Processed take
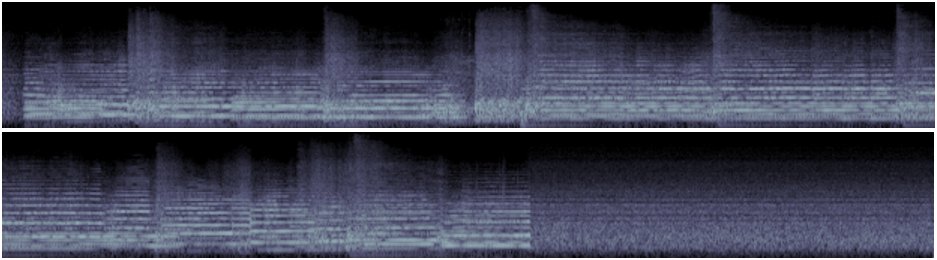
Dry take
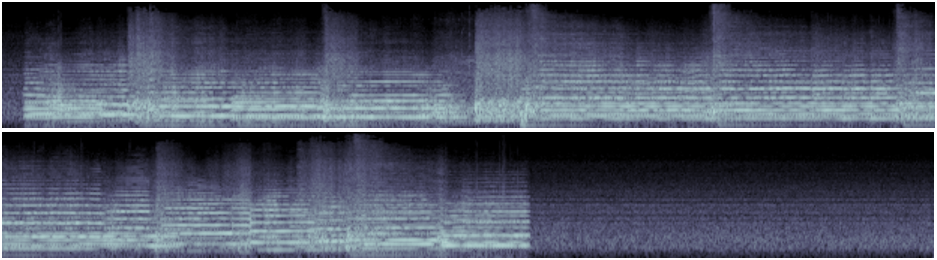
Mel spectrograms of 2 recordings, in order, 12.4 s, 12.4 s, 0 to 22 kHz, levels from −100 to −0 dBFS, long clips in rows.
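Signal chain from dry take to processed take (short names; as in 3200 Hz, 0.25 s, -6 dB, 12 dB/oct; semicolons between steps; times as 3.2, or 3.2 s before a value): low shelf 330 Hz -8 dB; reverse; compressor 16:1, threshold -40 dBFS, peak gain reduction 16.5 dB; reverse; gain +4 dB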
